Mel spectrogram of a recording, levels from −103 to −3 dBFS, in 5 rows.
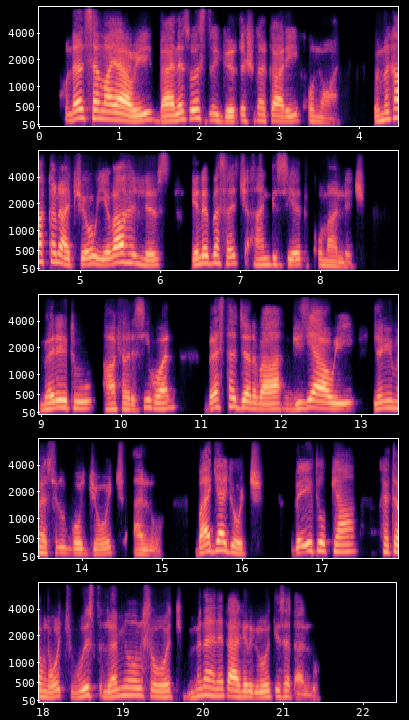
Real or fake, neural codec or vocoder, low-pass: fake; codec, 16 kHz, 1 kbps, X-Codec, HuBERT features, trained on general audio; 7.2 kHz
